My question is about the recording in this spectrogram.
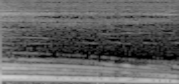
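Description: A wolf howls in one long, smooth, tonal cry that slides slowly downward in pitch and holds steady in loudness.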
